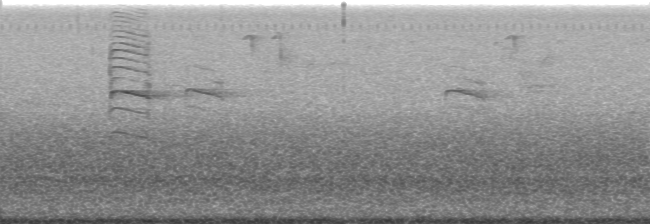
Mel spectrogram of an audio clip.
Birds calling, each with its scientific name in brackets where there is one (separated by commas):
unidentified bird, Blue Jay (Cyanocitta cristata)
